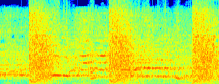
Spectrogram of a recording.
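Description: Two gunshot bangs, the first about a third of a second in and the second about a second in, each trailing off briefly.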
